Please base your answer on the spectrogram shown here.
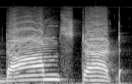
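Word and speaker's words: Darmstadtium: पहली बार बनाया गया जर्मन भाषा में इसका जो उच्चारण होगा वह होगा डामस्टट डाम स्टट एटॉमिक नंबर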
